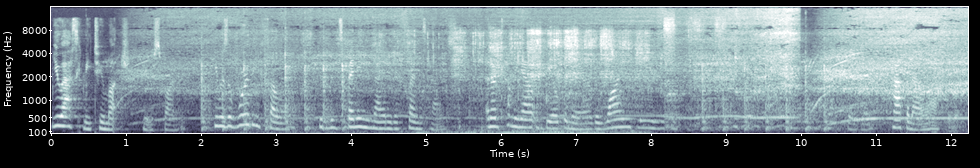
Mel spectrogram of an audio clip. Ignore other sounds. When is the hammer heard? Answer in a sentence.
The hammer can be heard from 2.0 to 4.0 s and from 8.7 to 10.4 s.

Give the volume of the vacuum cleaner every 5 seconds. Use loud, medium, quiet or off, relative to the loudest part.
quiet, medium, loud.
